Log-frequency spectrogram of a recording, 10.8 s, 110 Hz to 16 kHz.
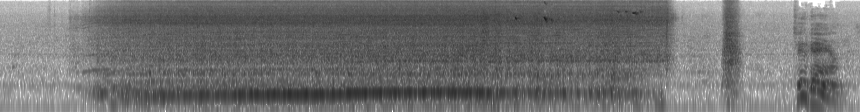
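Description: Cordless drill with a small 11/64-inch bit boring a bridge pin hole through an acoustic guitar's top, its motor running steadily for about seven seconds and then stopping, followed by a brief second burst near the end.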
